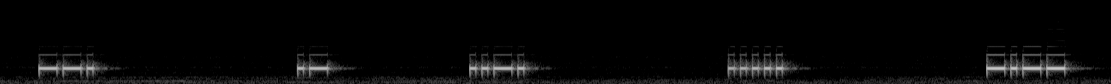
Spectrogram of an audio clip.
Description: Morse code, heard as a keyed tone, about 20 wpm, spaced as for 4 wpm, 750 Hz. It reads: GAF5Y
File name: cw / Lesson15 five forwardslash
